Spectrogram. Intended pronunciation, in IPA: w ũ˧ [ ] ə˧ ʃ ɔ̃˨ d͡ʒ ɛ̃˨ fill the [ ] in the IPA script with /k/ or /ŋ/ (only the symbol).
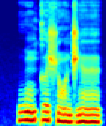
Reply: k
